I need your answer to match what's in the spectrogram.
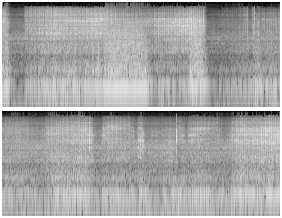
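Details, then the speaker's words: Cheap benchtop wood lathe turning a chestnut oak bowl: motor drone sags and surges as the gouge bites, with rough grinding and shaking; the underpowered lathe bogs and vibrates, loosening the chuck. "Yep, this whole shaking thing in this lathe can be irritating, to say the least, and all the noise it makes."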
